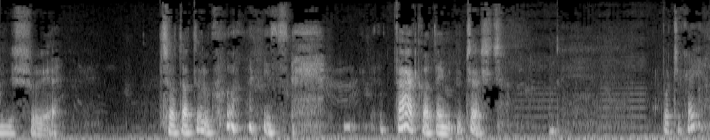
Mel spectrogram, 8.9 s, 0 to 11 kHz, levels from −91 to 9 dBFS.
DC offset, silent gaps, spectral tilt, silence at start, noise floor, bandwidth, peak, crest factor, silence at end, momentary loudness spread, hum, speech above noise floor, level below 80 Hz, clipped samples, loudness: 1%; none; -6.5 dB/octave; 0 s; -48 dBFS; 10.5 kHz; -2 dBFS; 20 dB; 0 s; 22 LU; none; 28 dB; -42 dBFS; under 0.1%; -21 LUFS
